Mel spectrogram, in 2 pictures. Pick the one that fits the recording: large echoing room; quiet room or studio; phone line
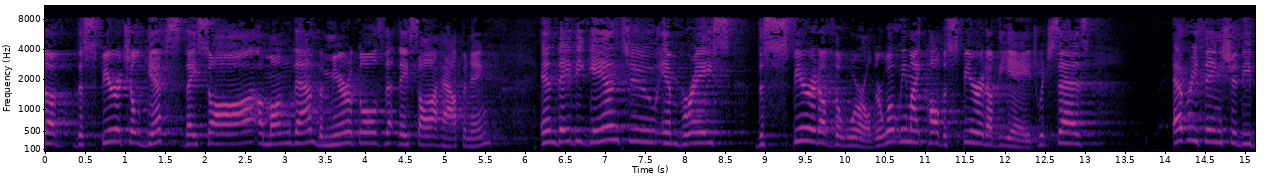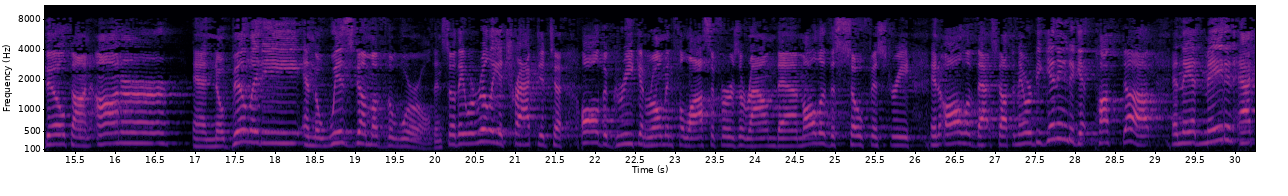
large echoing room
